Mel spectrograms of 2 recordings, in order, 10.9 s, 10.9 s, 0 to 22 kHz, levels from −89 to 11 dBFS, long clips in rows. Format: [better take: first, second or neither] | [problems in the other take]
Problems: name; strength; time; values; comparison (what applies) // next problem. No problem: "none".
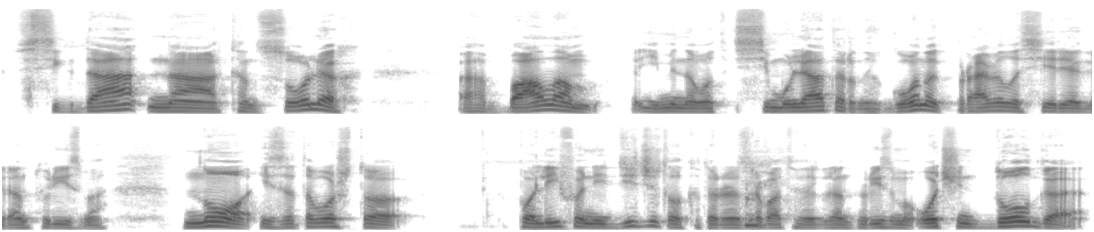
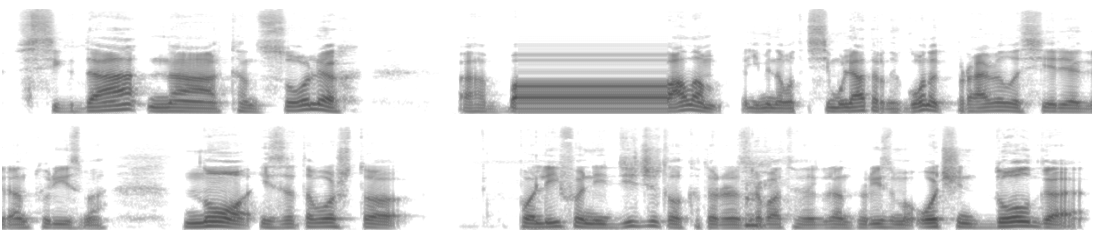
first | audio freezing; at 2.5 s for 1 s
